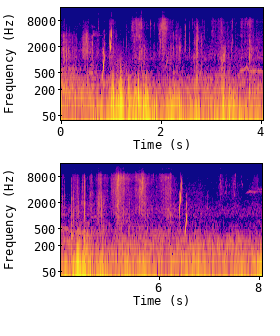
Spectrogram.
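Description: Footsteps crunch on dry grass.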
